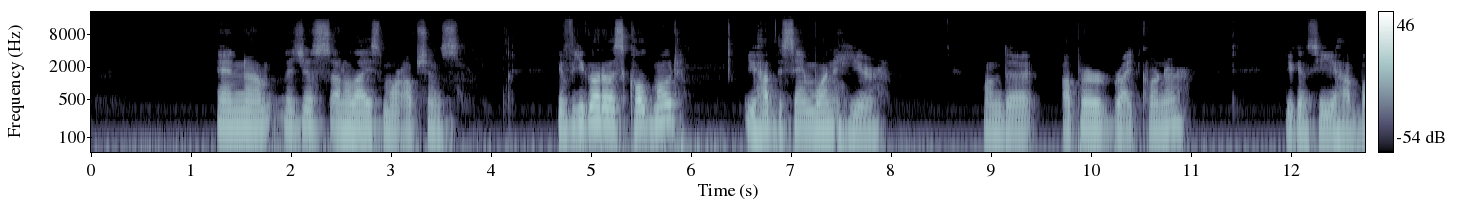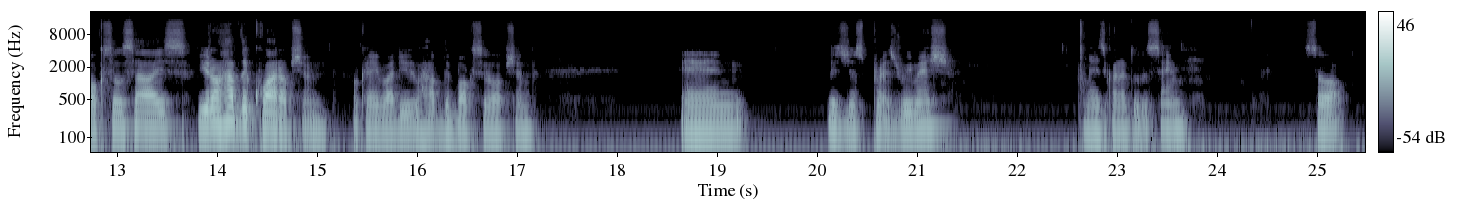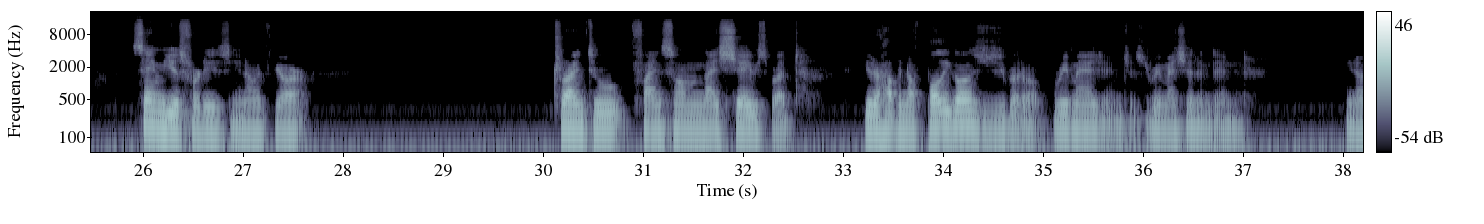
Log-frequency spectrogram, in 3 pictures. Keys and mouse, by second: 0.3 Tab, 1.2 ctrl+z, 1.7 ctrl+z, 2.3 ctrl+z, 4.8 ctrl+Tab, 9.9-23.5 drag, 22.6 Tab, 23.1 Tab, 23.5 ctrl+z, 24.3 ctrl+z, 24.8 ctrl+z, 25.9 click, 27.9-38.2 drag.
